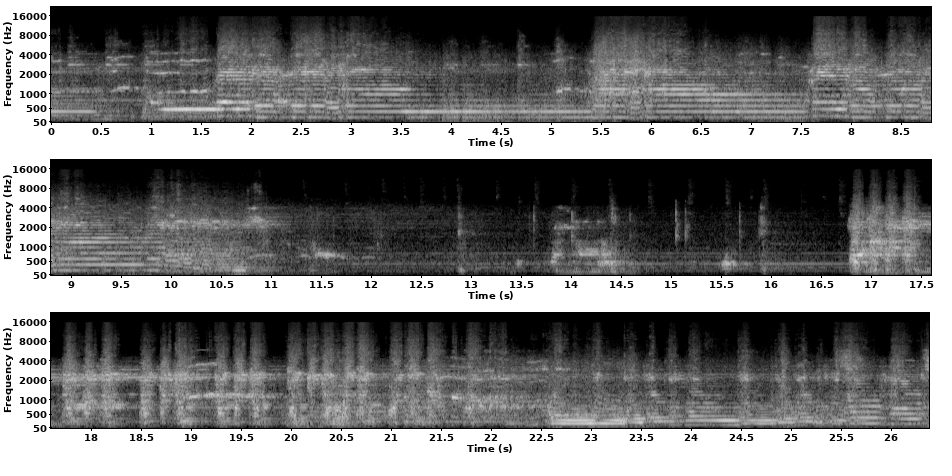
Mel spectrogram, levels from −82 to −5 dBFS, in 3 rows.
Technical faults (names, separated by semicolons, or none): call bitrate drop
